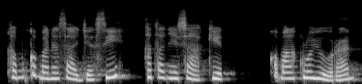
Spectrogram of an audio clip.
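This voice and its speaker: Woman putting on a fussing high-voiced mother. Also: moderate pace, warm tone, highs cut off, lightly acted. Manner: fussing, scolding lovingly. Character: elderly mother, talkative and doting.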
